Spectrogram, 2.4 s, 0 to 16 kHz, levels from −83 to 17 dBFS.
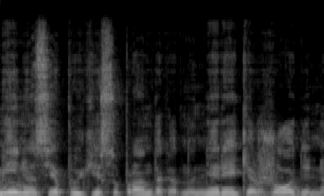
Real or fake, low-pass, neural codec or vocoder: fake; 14.4 kHz; vocoder, 44.1 kHz, 128 mel bands, Pupu-Vocoder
